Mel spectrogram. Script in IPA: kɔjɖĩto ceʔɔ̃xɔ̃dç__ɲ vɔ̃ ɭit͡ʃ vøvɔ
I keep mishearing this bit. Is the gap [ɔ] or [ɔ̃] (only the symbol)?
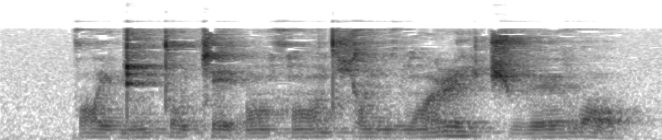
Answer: ɔ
